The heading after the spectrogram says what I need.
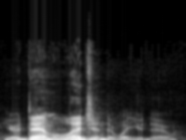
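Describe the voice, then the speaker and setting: A man's voice: on the low side, big pitch swings, a little fast, gravelly, fairly bright tone, heavily acted. A man performing a boastful, playful supervillain for an ASMR roleplay, with a secret obsession behind the show. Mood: gloating showman. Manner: showy, mocking, playful.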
